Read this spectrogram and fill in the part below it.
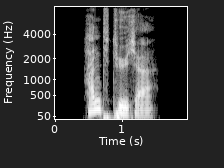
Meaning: nominative/accusative/genitive plural of Handtuch
- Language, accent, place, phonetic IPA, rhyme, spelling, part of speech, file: German, Germany, Berlin, [ˈhantˌtyːçɐ], -anttyːçɐ, Handtücher, noun, De-Handtücher.ogg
